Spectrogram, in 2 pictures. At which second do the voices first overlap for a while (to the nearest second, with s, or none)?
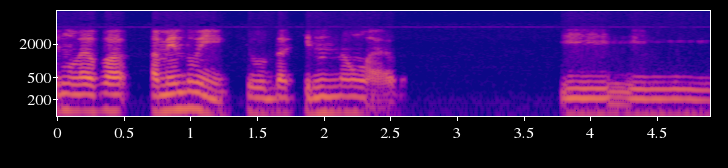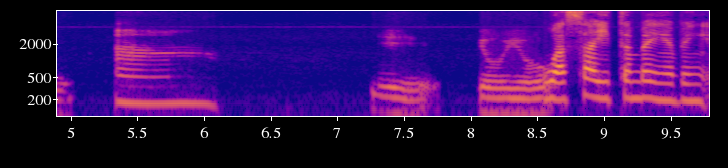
none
